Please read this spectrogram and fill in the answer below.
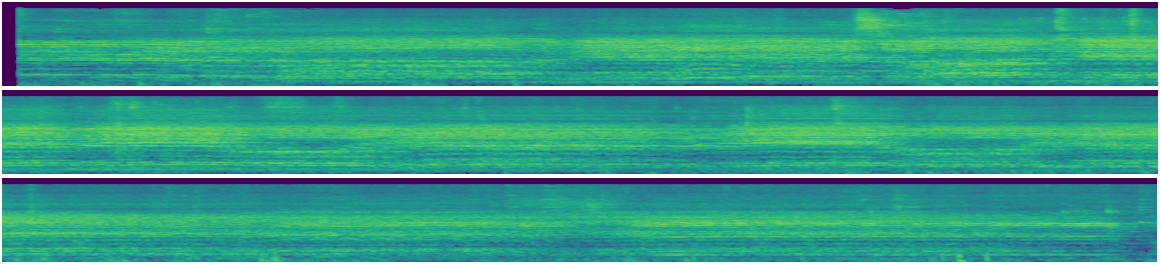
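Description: An Orthodox choir singing an unaccompanied memorial-service (panikhida) chant, several voices holding long notes together.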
